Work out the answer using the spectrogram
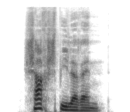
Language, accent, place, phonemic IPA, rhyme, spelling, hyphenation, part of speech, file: German, Germany, Berlin, /ˈʃaχˌʃpiːləʁɪn/, -iːləʁɪn, Schachspielerin, Schach‧spie‧le‧rin, noun, De-Schachspielerin.ogg
- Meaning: female chess player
